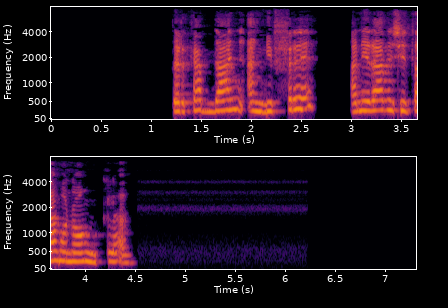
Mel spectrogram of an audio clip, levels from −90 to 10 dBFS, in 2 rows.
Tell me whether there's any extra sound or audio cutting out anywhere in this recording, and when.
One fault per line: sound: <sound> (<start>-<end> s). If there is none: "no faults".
no faults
